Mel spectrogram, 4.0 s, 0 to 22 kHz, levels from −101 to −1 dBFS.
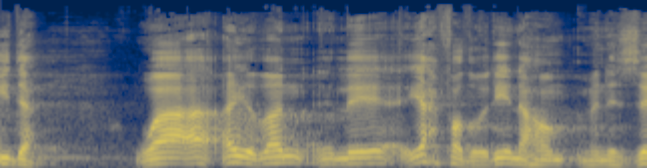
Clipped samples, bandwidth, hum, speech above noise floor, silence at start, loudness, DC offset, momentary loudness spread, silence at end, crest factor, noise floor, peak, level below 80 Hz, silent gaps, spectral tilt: under 0.1%; 19 kHz; none; 28 dB; 0 s; -21 LUFS; under 0.1%; 9 LU; 0 s; 20 dB; -49 dBFS; -2 dBFS; -62 dBFS; none; -4 dB/octave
